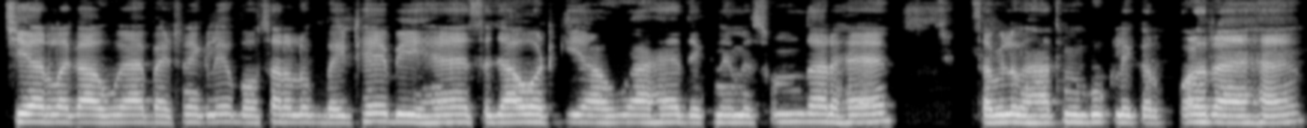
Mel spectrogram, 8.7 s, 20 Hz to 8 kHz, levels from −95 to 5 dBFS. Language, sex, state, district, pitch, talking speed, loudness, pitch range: Hindi, male, Bihar, Purnia, 170 Hz, 215 wpm, -17 LUFS, 165-175 Hz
